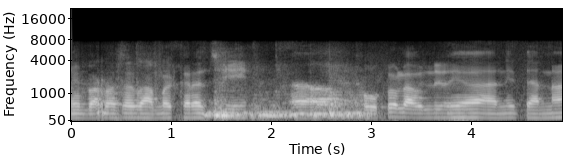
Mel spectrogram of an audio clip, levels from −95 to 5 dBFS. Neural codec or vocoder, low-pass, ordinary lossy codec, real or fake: codec, 16 kHz, 2 kbps, X-Codec, HuBERT features, trained on balanced general audio; none; none; fake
